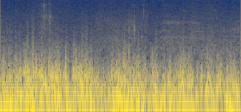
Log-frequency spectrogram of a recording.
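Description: Wind buffeting a handheld camera's microphone: a loud, uneven low rumble.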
